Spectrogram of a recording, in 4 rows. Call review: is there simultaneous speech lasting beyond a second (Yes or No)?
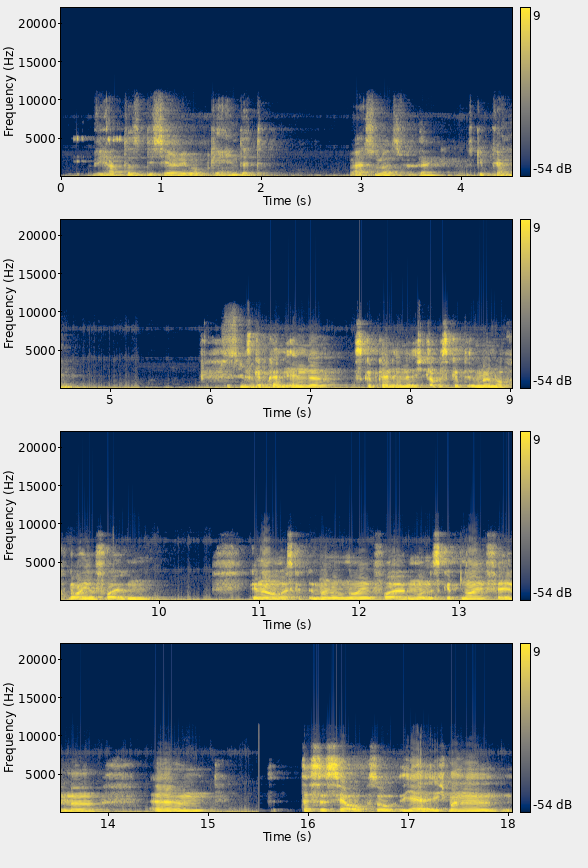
No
